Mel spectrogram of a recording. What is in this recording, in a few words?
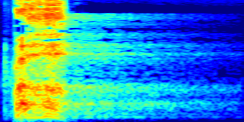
surprise, voice; fenrir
